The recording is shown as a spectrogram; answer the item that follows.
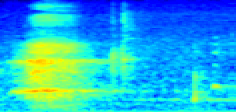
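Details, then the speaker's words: An adult woman (the vlogger's mom) sneezes across the room: a single sharp, voiced burst with a brief hissing release, then quiet room sounds. "And that's my mom sneezing."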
